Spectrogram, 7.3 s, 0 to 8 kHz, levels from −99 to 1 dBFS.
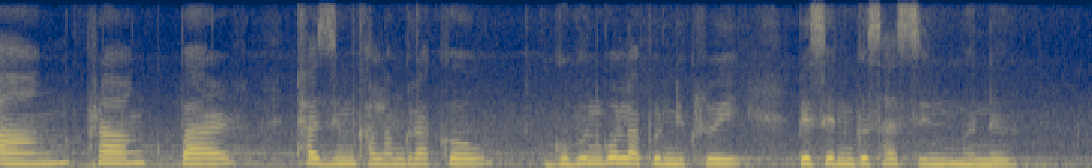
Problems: constant background noise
